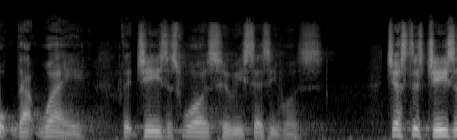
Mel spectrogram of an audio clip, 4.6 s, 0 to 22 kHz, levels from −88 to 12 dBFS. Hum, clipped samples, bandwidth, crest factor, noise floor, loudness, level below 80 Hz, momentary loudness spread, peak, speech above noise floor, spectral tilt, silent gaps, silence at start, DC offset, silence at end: none; under 0.1%; 12.5 kHz; 20 dB; -64 dBFS; -31 LUFS; -62 dBFS; 16 LU; -10 dBFS; 33 dB; -4 dB/octave; none; 0 s; under 0.1%; 0 s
